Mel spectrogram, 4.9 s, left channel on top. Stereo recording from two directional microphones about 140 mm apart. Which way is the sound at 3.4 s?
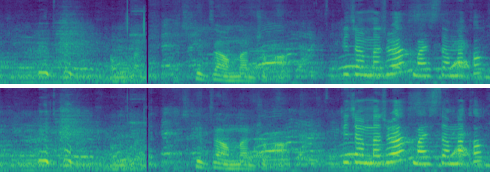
20° right (ahead or behind).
